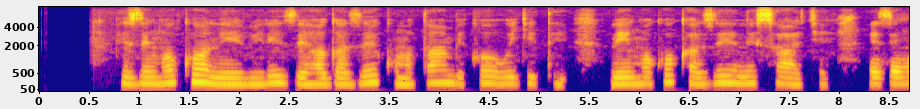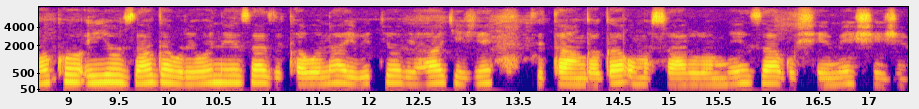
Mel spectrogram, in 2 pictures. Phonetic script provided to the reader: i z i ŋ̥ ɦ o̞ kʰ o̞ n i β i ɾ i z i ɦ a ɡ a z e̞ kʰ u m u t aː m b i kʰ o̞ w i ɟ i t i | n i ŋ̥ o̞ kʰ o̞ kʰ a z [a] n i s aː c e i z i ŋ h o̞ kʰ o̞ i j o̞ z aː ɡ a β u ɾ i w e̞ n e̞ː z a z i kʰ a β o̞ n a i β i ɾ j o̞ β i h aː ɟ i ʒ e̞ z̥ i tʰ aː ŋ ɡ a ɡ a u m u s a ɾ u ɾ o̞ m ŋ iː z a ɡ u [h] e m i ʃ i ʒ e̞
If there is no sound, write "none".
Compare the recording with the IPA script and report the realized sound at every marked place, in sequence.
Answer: i, ʃ

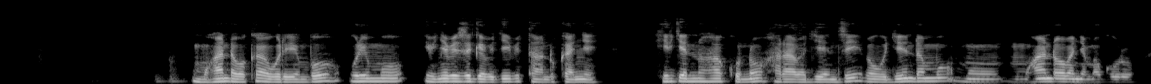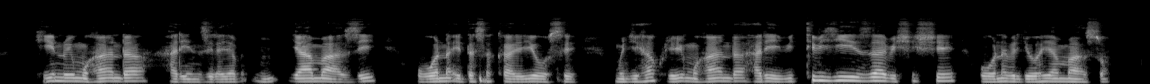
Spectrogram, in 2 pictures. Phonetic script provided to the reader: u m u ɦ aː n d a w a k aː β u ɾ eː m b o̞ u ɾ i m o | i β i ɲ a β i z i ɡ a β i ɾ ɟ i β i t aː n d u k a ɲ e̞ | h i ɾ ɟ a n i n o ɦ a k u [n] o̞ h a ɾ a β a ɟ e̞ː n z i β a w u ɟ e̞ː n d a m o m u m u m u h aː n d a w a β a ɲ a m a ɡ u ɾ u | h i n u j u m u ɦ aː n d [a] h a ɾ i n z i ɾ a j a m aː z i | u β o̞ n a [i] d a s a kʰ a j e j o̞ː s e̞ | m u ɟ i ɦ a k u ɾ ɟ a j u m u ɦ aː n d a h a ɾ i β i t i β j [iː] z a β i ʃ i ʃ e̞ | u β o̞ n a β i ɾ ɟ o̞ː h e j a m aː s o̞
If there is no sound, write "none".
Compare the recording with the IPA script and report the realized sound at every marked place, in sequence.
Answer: n, a, i, iː

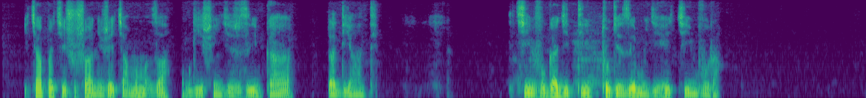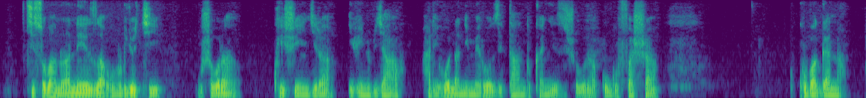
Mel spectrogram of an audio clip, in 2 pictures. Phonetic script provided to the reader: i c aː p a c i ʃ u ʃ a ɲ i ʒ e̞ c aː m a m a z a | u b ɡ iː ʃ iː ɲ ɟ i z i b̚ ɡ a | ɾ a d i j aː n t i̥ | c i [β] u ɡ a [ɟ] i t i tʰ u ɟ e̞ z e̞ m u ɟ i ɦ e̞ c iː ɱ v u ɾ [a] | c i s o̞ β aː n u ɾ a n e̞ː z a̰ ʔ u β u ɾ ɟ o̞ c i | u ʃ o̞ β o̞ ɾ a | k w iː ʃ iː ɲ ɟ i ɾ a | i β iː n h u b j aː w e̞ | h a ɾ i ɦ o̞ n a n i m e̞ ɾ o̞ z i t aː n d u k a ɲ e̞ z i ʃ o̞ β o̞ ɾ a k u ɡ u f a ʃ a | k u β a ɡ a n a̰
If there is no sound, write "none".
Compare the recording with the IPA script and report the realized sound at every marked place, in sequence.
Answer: v, ɟ, a

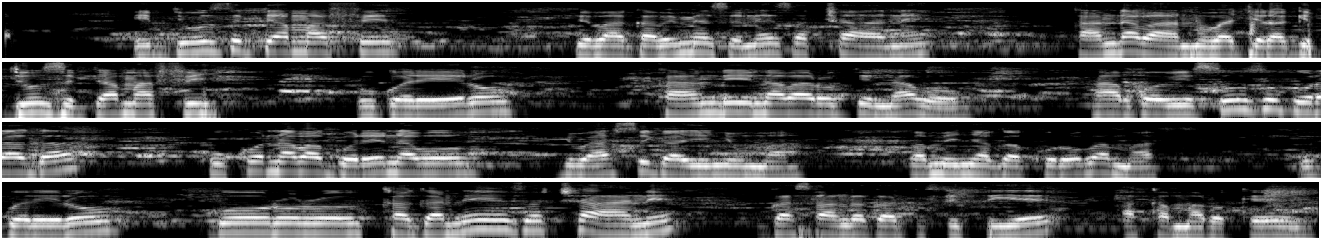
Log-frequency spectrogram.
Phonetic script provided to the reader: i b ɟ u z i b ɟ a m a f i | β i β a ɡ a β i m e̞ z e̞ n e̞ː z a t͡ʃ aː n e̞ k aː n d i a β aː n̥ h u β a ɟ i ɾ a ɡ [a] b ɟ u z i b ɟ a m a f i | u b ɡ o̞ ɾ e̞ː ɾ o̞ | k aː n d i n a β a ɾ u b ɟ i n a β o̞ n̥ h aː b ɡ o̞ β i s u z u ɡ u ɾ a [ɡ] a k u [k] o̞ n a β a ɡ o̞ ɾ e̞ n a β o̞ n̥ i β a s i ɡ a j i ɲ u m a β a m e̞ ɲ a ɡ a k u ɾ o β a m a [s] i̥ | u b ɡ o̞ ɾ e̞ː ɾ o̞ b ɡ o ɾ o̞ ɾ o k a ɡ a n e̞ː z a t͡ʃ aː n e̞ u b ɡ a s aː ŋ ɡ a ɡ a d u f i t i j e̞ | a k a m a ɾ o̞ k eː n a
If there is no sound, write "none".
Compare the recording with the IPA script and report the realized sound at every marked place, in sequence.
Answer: i, ɡ, k, f

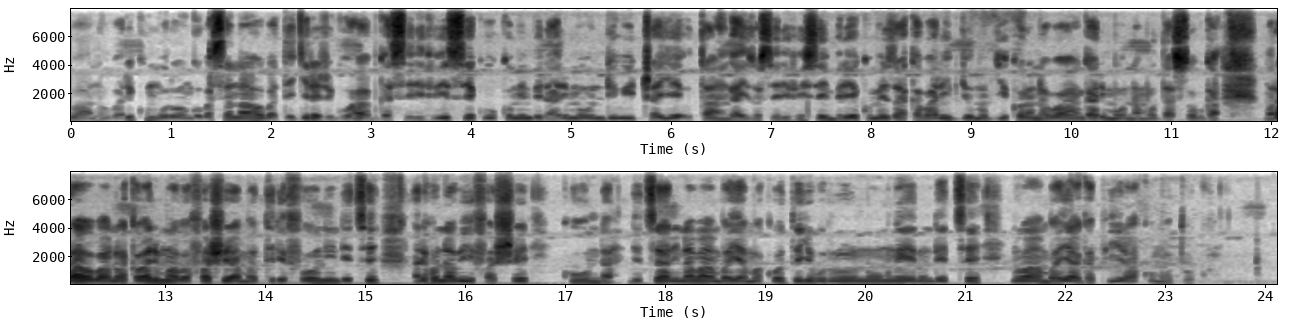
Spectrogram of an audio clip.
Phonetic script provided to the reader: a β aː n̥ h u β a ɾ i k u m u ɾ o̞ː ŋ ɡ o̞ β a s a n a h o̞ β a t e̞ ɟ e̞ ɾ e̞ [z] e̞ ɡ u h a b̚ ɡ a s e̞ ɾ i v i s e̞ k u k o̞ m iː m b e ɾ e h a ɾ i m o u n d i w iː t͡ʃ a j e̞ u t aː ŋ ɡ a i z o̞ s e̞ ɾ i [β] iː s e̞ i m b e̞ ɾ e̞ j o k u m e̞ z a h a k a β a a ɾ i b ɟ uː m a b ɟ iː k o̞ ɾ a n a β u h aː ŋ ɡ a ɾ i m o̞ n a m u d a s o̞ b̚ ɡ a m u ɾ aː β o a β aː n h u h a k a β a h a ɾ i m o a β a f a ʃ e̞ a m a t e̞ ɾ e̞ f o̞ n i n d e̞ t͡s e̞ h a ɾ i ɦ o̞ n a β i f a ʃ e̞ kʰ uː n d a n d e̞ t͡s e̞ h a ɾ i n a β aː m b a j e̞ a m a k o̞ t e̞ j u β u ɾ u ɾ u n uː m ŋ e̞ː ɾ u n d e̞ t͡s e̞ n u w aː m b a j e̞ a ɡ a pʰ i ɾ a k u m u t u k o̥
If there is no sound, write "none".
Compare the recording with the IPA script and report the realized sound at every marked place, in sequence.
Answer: ʒ, v

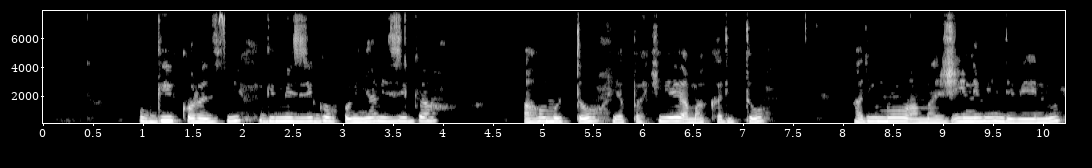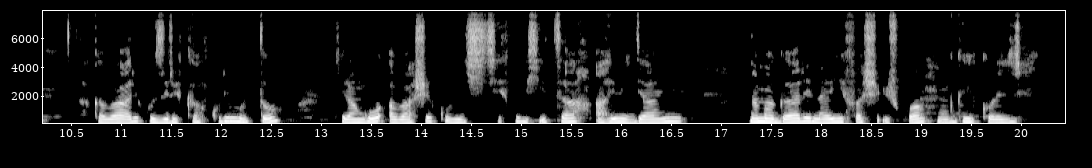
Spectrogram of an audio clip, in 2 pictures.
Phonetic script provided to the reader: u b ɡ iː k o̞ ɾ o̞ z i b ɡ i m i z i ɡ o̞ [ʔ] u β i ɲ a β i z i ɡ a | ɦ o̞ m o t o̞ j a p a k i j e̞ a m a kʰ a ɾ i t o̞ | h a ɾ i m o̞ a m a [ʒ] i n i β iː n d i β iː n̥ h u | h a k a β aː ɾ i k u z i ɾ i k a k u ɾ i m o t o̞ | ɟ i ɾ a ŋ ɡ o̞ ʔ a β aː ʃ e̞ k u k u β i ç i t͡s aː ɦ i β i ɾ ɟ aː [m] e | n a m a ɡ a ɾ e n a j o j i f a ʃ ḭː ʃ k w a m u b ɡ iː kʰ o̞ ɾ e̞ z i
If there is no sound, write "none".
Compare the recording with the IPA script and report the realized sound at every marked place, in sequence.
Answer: k, ʒ, ɲ

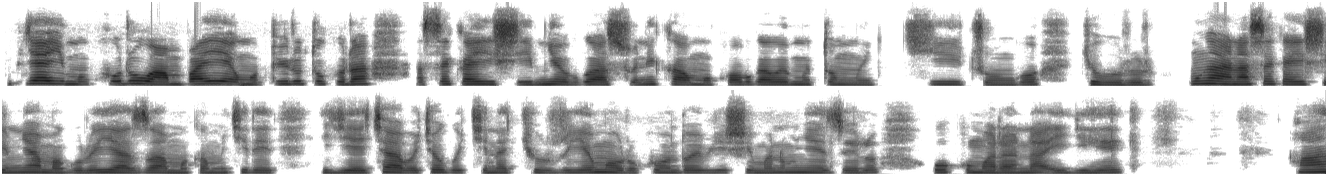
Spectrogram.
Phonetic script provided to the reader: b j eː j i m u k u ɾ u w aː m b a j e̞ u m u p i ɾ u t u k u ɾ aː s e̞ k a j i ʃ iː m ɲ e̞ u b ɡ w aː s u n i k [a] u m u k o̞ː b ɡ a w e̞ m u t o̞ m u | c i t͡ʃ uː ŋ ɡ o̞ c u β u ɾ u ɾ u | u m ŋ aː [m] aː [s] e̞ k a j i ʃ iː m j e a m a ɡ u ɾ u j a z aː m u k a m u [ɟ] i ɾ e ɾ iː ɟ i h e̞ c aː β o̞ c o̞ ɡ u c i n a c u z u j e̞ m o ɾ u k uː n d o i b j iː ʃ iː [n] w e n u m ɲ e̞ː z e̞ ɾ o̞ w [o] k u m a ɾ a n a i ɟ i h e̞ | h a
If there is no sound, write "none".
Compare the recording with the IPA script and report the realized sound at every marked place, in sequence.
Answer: a, n, s, c, m, o

